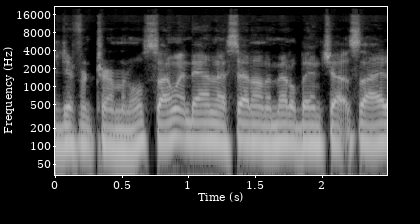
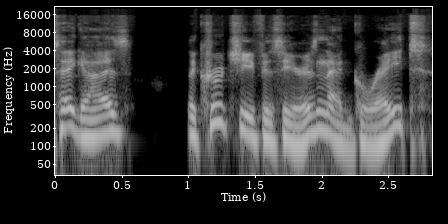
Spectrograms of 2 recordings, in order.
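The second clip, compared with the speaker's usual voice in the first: snarky, fake-cheery, swooping, sarcastic announcer voice; 4 semitones higher than usual. Retelling the pilot announcing the crew chief arrived: imitating a sarcastic, annoyed pilot. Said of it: "That pilot was pissed".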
